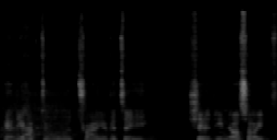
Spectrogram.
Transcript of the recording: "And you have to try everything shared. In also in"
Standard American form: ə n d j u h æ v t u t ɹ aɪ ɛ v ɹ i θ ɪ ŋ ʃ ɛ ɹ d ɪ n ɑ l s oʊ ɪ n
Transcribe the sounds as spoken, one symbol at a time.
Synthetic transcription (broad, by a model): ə n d j u h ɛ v t u t ɹ aɪ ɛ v ɹ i t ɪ ŋ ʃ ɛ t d ɪ n ɑ l s oʊ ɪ n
